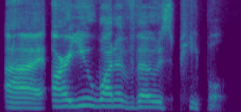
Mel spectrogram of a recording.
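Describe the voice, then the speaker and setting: A man's voice: on the high side, unhurried, dry recording, studio quality. A man co-hosting a podcast in casual conversation who laughs often and stammers over his restarts. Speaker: podcast co-host.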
